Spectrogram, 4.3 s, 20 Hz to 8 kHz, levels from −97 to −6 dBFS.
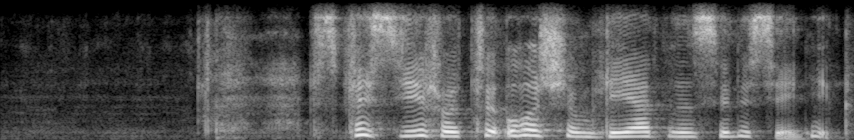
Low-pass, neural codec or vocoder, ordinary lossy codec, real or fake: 7.2 kHz; autoencoder, 22.05 kHz, a latent of 192 numbers a frame, VITS, trained on one speaker; Opus, 24 kbps; fake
